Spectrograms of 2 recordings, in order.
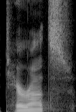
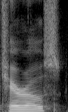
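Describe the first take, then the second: First: "Tarots" said as TAIR-ots; sounded T. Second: "Tarots" said as TAIR-ohz; silent middle T. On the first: Host correcting the slip, "Tarots" as TAIR-ots. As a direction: say "Tarots" with the T heard before the S. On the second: Host slipping between versions, "Tarots" as TAIR-ohz. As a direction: say "Tarots" with a long O and no T. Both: Real, not acted. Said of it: "yell at me for mispronouncing it".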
